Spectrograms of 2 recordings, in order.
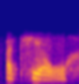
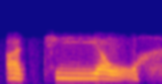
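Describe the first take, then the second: First: The word is said quickly and fluently. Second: The word is said slowly and carefully. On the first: "the fluent pronunciation" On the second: "the slow pronunciation"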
